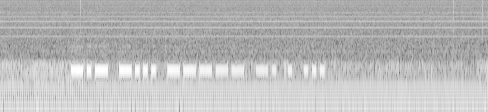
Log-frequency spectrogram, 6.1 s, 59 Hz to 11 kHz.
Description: Morse code, heard as a keyed tone, about 25 wpm, 410 Hz. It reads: KB0NES
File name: CW / kt5j wpx cw-op-k5pi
